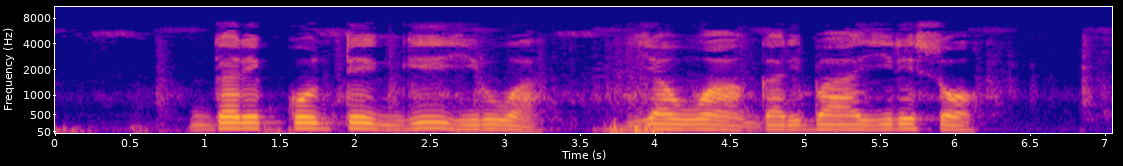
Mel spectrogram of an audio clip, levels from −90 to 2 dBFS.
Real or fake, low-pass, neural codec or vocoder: real; 7.2 kHz; none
